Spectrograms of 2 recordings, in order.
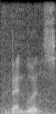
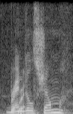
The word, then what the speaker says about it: Rendlesham: Bentwoods. How do you spell- Rendlesham.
